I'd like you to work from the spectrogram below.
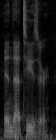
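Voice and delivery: usual speaking voice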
